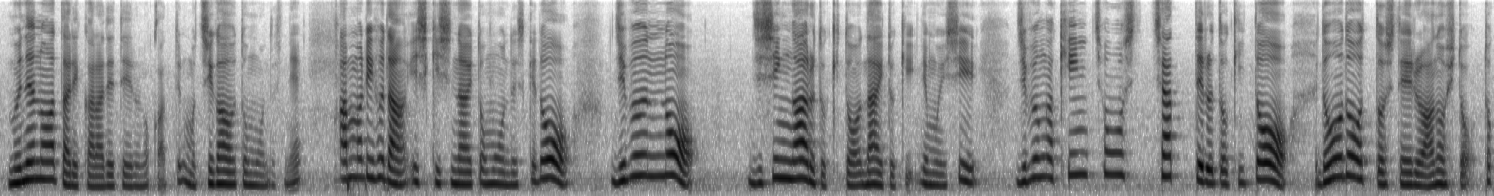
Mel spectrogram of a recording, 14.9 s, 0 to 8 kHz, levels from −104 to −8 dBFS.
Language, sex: Japanese, female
